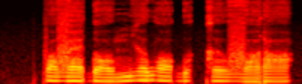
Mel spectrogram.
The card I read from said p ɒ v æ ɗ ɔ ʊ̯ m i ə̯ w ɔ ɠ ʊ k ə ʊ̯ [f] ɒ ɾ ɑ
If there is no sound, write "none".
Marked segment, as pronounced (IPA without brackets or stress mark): v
